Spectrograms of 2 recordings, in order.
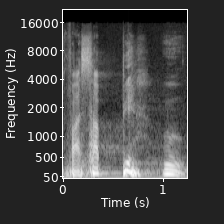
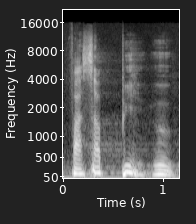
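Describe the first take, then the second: First: The h sound is pronounced clearly and lightly. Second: The h sound is merged into the next sound. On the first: The speaker calls it right. "jelas haknya ya, harus ditampakkan ada tipisnya haknya resik" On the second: The speaker calls it wrong. "Jadi haknya ini didghamkan ke hak. Ini salah ya, keliru"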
